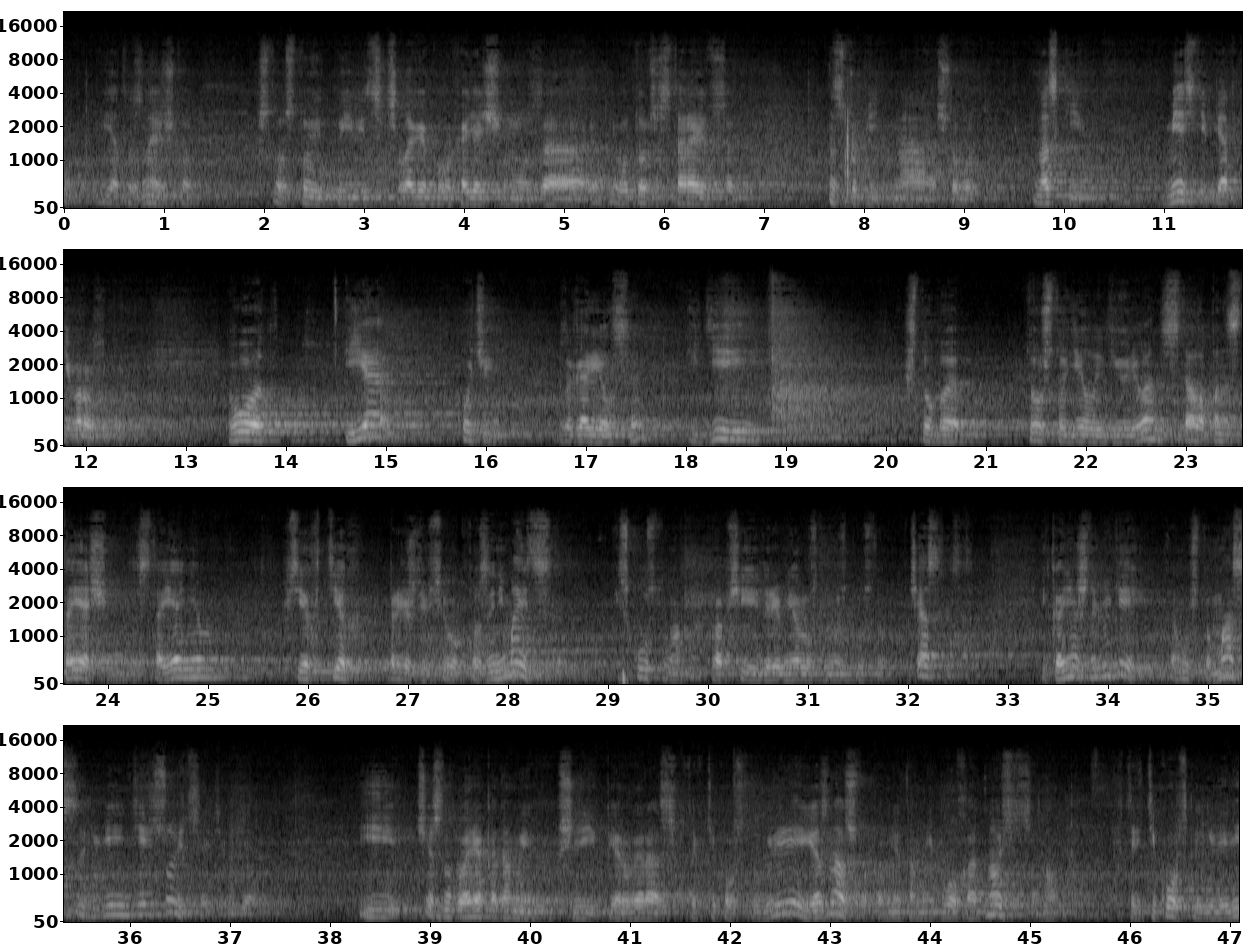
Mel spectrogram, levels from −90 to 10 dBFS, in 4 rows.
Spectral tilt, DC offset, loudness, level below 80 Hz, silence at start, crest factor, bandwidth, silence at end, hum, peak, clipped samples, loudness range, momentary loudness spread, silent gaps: -3.5 dB/octave; under 0.1%; -37 LUFS; -78 dBFS; 0 s; 24 dB; 16 kHz; 0 s; none; -14 dBFS; under 0.1%; 6 LU; 15 LU; none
